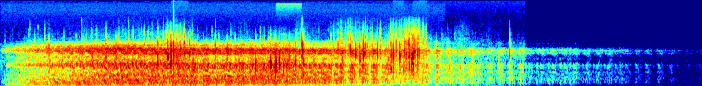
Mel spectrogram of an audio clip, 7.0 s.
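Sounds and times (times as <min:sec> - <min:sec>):
creak: 0:00.0 - 0:05.2.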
